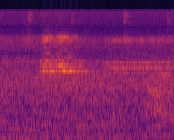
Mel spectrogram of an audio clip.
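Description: Steady low background rumble, with faint steady tones above it and a tone falling in pitch near the end.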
